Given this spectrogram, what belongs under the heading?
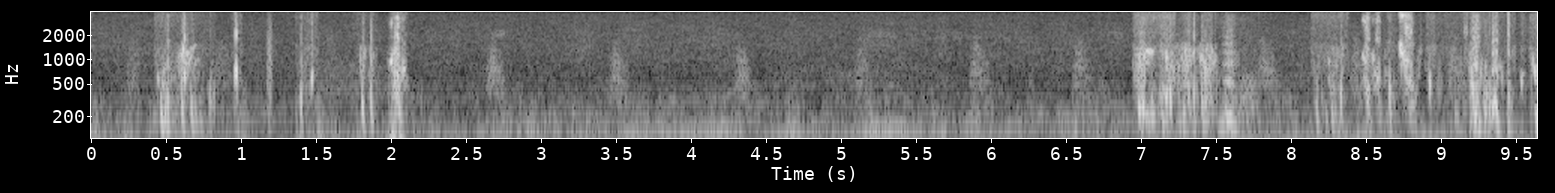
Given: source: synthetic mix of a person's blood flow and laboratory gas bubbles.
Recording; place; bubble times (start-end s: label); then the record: Doppler ultrasound of blood flow; subclavian vein
0.42-0.83 s: bubbles
0.94-1.00 s: bubbles
1.35-1.51 s: bubbles
1.77-1.90 s: bubbles
1.97-2.12 s: bubbles
6.94-7.79 s: bubbles
8.13-8.38 s: bubbles
8.46-9.49 s: bubbles
9.52-9.64 s: bubbles
From the record:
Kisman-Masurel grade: 333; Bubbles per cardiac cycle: rolling drumbeat, 9 or more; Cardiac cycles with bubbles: 50 to 99%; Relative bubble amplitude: loud (0.450 to 0.775); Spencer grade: 3 (all of the cardiac periods contain showers or single bubble signals, but not dominating or overriding the cardiac motion signals); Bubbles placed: anywhere in the cardiac cycle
